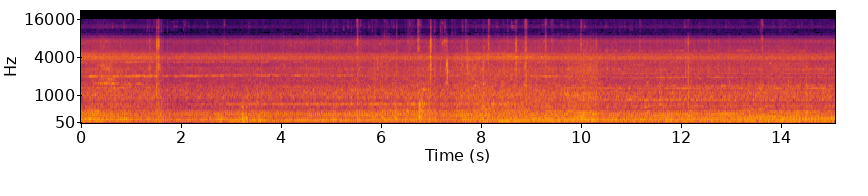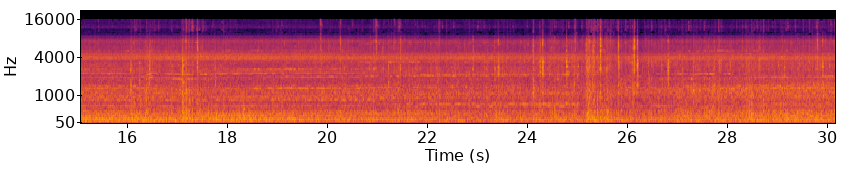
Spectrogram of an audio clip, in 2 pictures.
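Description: Ride noise from a moving NWOW e-bike on a wet road: steady road and tyre hiss with a steady high whine, and scattered clicks and knocks from the cab frame. Vehicle engines in the surrounding traffic are also heard.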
